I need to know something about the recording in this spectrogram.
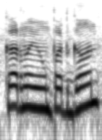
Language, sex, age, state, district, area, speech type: Kashmiri, male, 30-45, Jammu and Kashmir, Srinagar, urban, spontaneous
